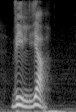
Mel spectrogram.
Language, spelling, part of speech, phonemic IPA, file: Swedish, vilja, noun / verb, /²vɪlːja/, Sv-vilja.ogg
- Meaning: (noun) will; a person’s intent, volition, decision; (verb) 1. to want, desire 2. to intend, be going to, will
